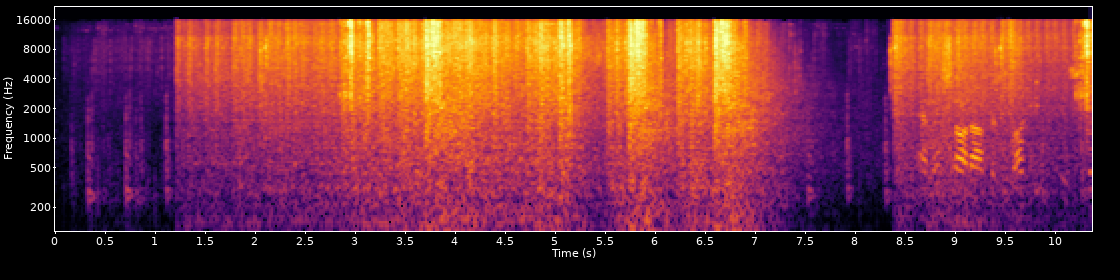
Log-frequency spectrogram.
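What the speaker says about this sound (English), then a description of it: "Grenade out!" Counter-Strike: Global Offensive match on the Seaside map: a loud, sustained stretch of rapid gunfire mixed with booming blasts, including a grenade explosion, that runs for several seconds and then cuts off abruptly before more shooting resumes.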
